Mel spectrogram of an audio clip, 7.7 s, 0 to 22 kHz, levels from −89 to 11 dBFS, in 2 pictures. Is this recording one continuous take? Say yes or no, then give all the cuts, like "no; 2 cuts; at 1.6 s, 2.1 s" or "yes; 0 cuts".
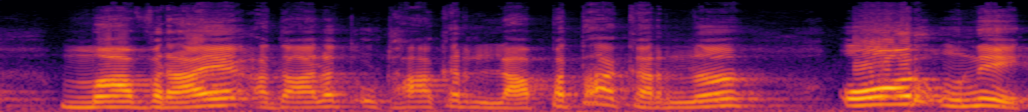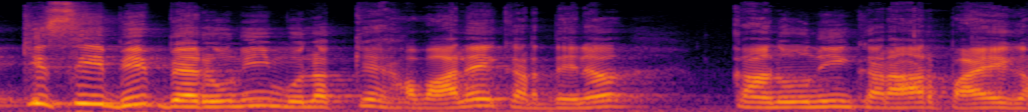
yes; 0 cuts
